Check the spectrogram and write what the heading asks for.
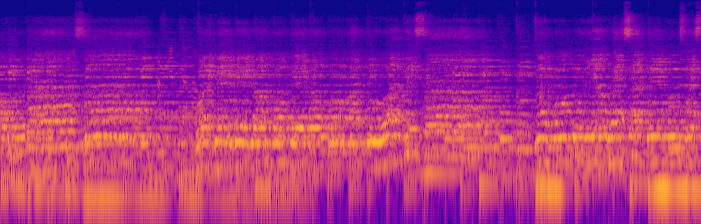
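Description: Choir singing a Catholic communion hymn, with held low bass notes underneath. The music cuts off suddenly at the very end.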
